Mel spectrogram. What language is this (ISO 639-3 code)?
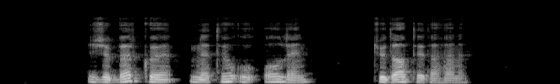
kur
